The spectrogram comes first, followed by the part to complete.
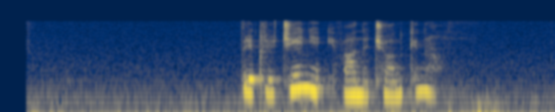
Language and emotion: Russian, neutral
